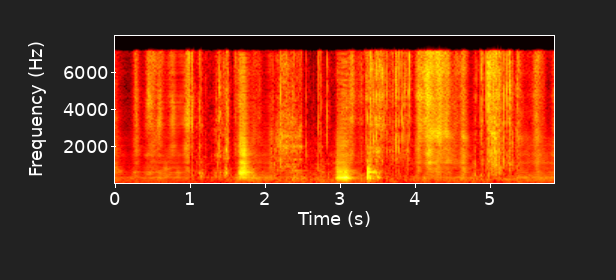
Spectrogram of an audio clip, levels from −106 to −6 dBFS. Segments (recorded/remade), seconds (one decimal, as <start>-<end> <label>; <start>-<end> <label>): 0.0-1.0 remade; 1.0-1.6 recorded; 1.6-2.1 remade; 2.1-2.9 recorded; 2.9-3.3 remade; 3.3-4.0 recorded; 4.0-4.8 remade; 4.8-5.4 recorded; 5.4-5.9 remade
